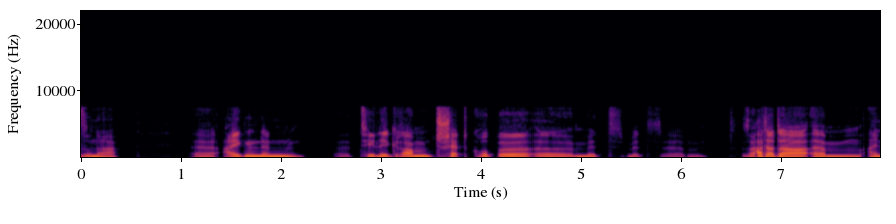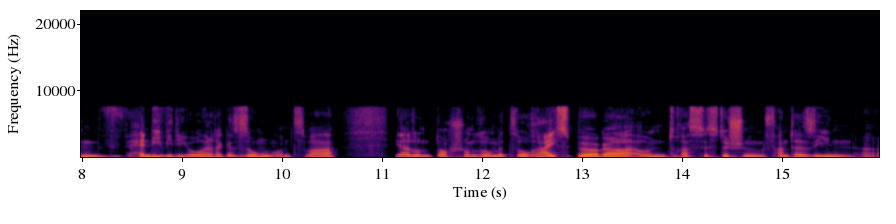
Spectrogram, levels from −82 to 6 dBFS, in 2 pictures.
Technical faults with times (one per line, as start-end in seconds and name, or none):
6.74-6.76 skip ahead
6.86-8.23 jitter buffer speed-up
8.63-10.46 jitter buffer speed-up
11.07-12.20 jitter buffer speed-up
